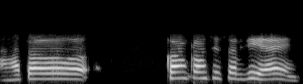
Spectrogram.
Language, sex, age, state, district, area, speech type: Hindi, female, 45-60, Uttar Pradesh, Mau, rural, conversation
